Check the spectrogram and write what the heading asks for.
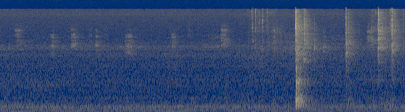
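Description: Faint pen scratching on paper, then a sharp click about three seconds in and three smaller clicks after it: pens being put down and picked up on a desk.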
